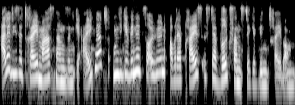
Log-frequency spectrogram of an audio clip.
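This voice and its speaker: A woman in a southern German accent, fairly high in pitch, with very wide pitch swings, a fairly quick pace and hardly any pauses, in a dry, close sound with no echo. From southern Germany. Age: 30s. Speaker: pricing consultant. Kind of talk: interview.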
